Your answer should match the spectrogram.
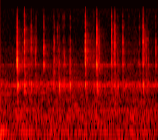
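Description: Typing on a computer keyboard: a quick, irregular run of key clicks, over a steady low hum.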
